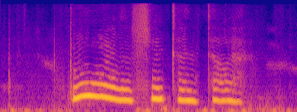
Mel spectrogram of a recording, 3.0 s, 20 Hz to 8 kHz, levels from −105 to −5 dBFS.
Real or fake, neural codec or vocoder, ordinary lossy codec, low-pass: fake; codec, 16 kHz, 1 kbps, FreqCodec, smaller model; MP3, 48 kbps; 7.2 kHz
